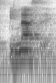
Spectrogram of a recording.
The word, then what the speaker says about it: Pinaceae: También pasa con las plantas, por ejemplo, la familia Pinaceae se escribe Pinaceae, pero solo dices Pinaceae, como si no existiera la A.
